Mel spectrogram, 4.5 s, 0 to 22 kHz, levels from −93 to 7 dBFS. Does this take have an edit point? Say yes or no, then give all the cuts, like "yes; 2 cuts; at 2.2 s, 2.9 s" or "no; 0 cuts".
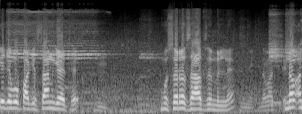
no; 0 cuts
